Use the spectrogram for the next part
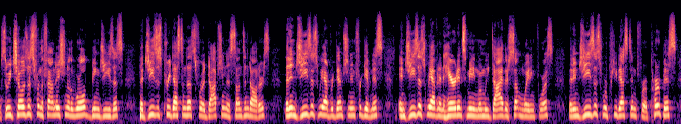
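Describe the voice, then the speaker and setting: A man with a high voice delivers a sermon at a quick, energetic clip. His voice is slightly raspy. He keeps a lively, conversational tone with his congregation. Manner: fast-talking, animated preacher. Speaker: pastor.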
